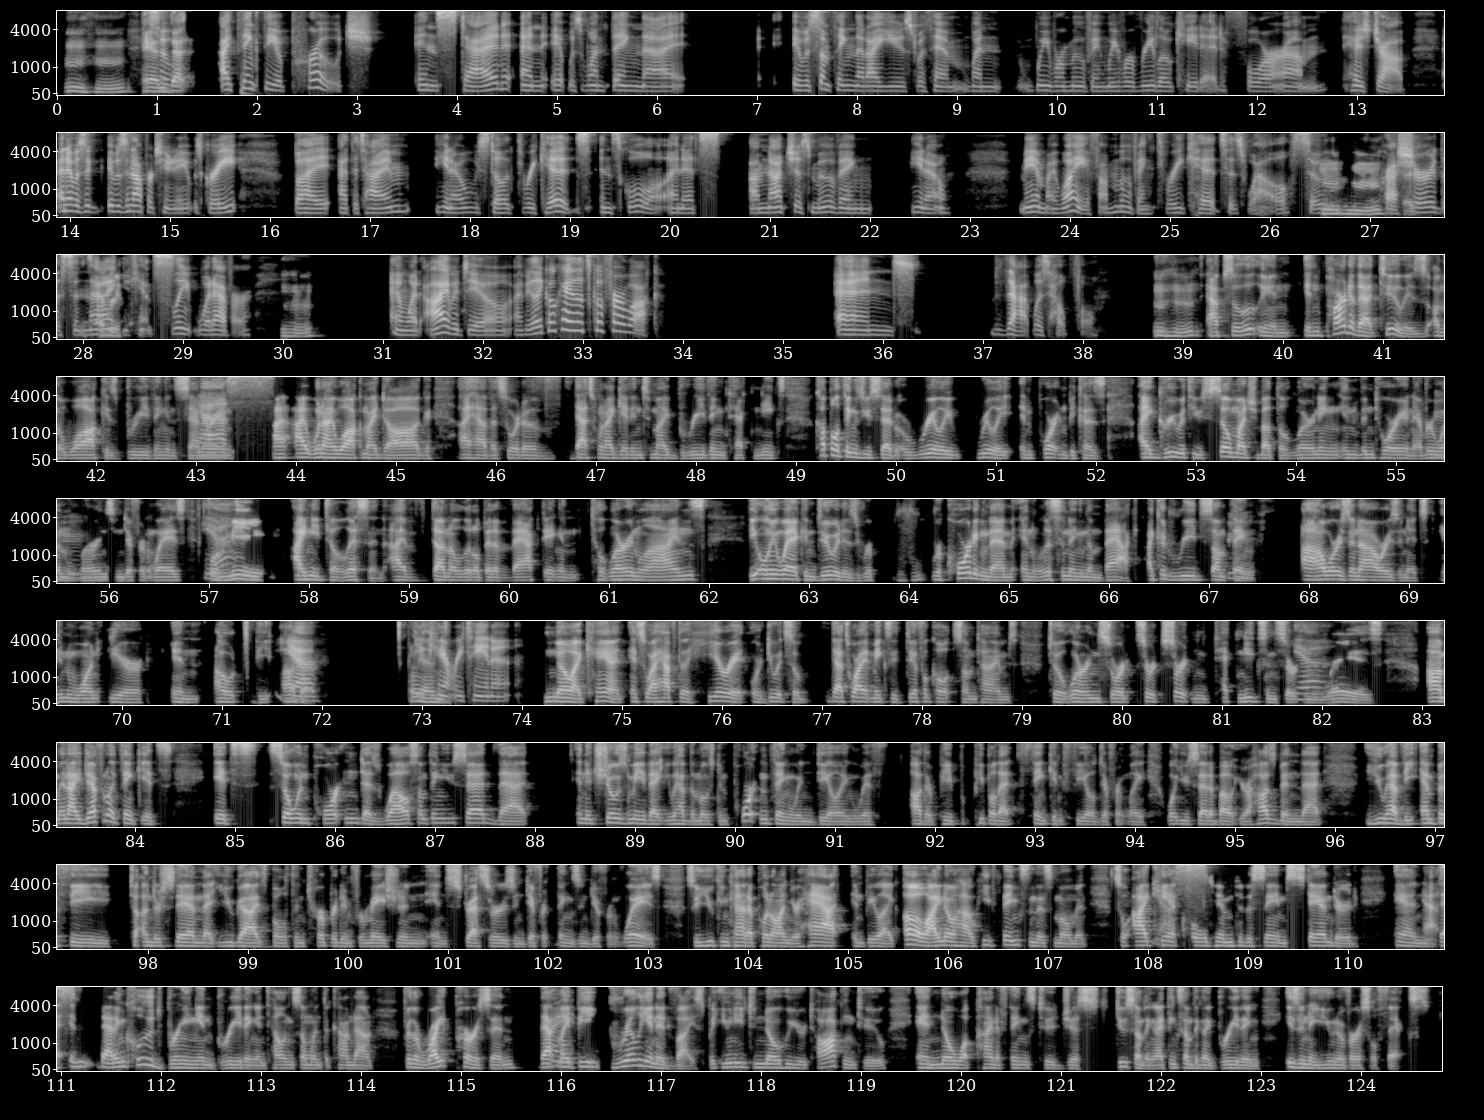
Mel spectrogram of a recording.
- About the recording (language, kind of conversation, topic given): English, unstructured, How can breathing techniques reduce stress and anxiety?
- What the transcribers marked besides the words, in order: none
